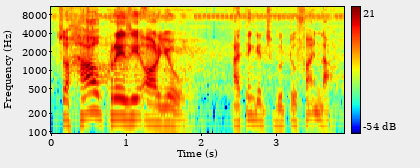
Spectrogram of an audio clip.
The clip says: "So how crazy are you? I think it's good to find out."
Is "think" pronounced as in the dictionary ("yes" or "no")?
no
